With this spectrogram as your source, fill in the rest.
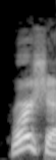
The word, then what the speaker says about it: Rorschach: Rorschach. God damn it. Rorschach.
